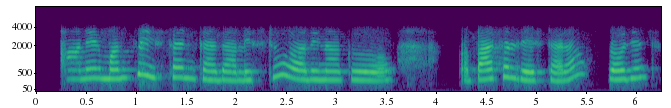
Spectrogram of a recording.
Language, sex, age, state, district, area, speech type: Telugu, female, 30-45, Andhra Pradesh, Chittoor, urban, conversation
